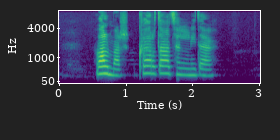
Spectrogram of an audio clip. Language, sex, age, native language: Icelandic, female, 14, Icelandic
